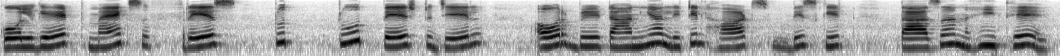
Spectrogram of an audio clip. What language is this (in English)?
Urdu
